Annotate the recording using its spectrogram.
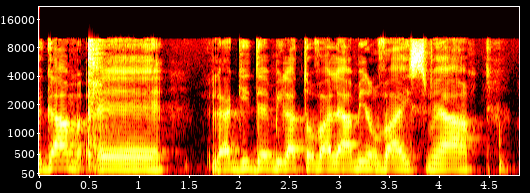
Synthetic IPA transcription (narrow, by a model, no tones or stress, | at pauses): eɡame | lehaɡid̪emilat̪o̞valeamiʁvajsmea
